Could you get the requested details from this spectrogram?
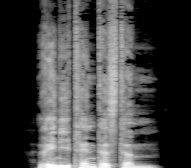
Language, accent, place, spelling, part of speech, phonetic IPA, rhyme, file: German, Germany, Berlin, renitentestem, adjective, [ʁeniˈtɛntəstəm], -ɛntəstəm, De-renitentestem.ogg
- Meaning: strong dative masculine/neuter singular superlative degree of renitent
